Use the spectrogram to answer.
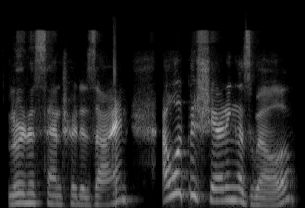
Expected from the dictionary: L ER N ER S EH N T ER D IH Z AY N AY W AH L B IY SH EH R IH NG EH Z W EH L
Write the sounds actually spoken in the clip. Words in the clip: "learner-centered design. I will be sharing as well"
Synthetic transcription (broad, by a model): L ER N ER S EH N T ER D IH Z AY N AY W AH L B IY SH EH R IH NG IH Z W EH L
